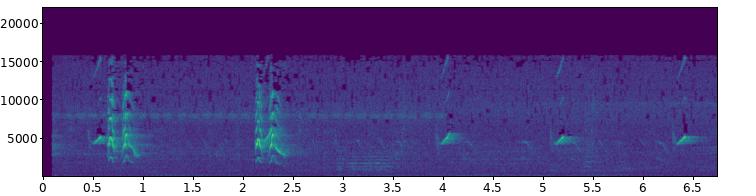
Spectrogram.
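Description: Shikra giving sharp, high, harsh notes: two loud bursts a second or so apart, then thinner single chirps every second, over a low background hum.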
